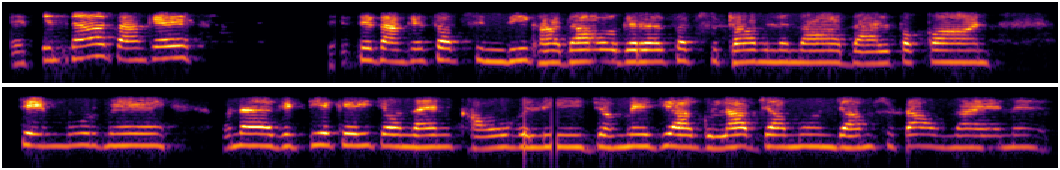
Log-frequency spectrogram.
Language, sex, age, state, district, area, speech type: Sindhi, female, 45-60, Maharashtra, Mumbai Suburban, urban, conversation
